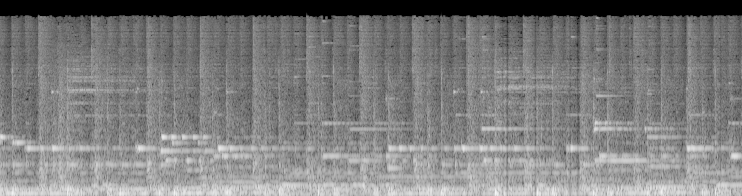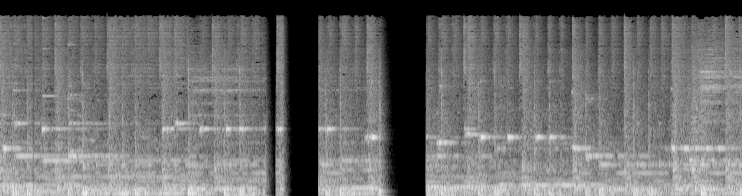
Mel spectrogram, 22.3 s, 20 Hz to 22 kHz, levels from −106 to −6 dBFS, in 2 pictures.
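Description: Scattered short gaps run from 7.53 to 11.66 s. There are roughly seven of them, the longest around 30 ms. Each hole is patched by extending the preceding sound, covering about 4% of that stretch. About 40 ms of audio is lost. A jitter buffer speed-up follows from 11.94 to 14.35 s at 102% speed, trimming roughly 50 ms. A second one, from 19.40 to 21.19 s, runs at 105% and trims roughly 100 ms. In both, pitch stays put while small pitch-period slices are cut to shrink the backlog. A short stall from a late packet comes at 15.03 to 15.08 s. The last sound is stretched for 24 ms until the packet shows up. Nothing is dropped, but the delay grows by 24 ms. Three call audio freezes follow. In each, the last sound is prolonged, then fades into silence, and the audio picks up exactly where it stopped. The first runs 15.12 to 15.30 s (159 ms, 70 ms silent). The second runs 15.38 to 15.94 s (539 ms, 450 ms silent). 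The third runs 16.84 to 17.55 s (691 ms, 520 ms silent). The likely cause is packets held up in transit, draining the jitter buffer.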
